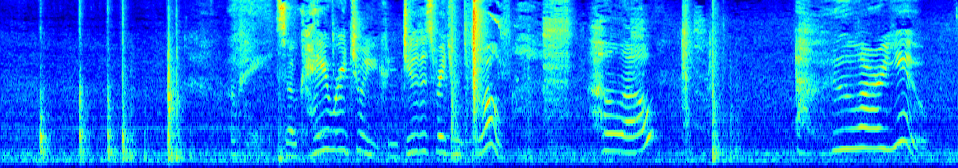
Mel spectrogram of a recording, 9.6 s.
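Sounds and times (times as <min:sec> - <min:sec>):
knocking on a door: 0:00.4 - 0:01.9
speech: 0:02.8 - 0:06.9, 0:08.3 - 0:09.4.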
